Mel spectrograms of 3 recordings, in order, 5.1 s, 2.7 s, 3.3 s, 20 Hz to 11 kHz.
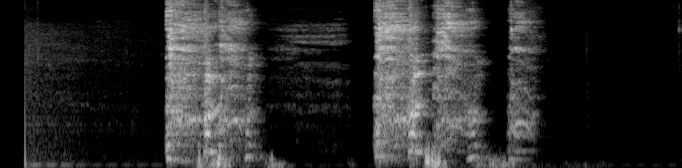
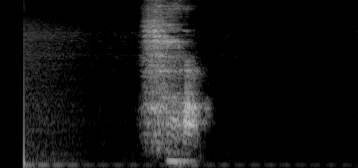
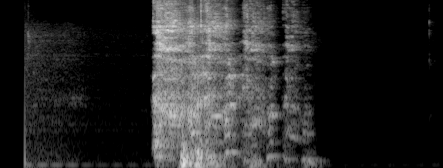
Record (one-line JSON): {"three_cough_length": "5.1 s", "three_cough_amplitude": 19843, "three_cough_signal_mean_std_ratio": 0.44, "exhalation_length": "2.7 s", "exhalation_amplitude": 5010, "exhalation_signal_mean_std_ratio": 0.36, "cough_length": "3.3 s", "cough_amplitude": 23118, "cough_signal_mean_std_ratio": 0.39, "survey_phase": "beta (2021-08-13 to 2022-03-07)", "age": "18-44", "gender": "Male", "wearing_mask": "No", "symptom_none": true, "symptom_onset": "3 days", "smoker_status": "Never smoked", "respiratory_condition_asthma": false, "respiratory_condition_other": false, "recruitment_source": "REACT", "submission_delay": "3 days", "covid_test_result": "Negative", "covid_test_method": "RT-qPCR", "influenza_a_test_result": "Negative", "influenza_b_test_result": "Negative"}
